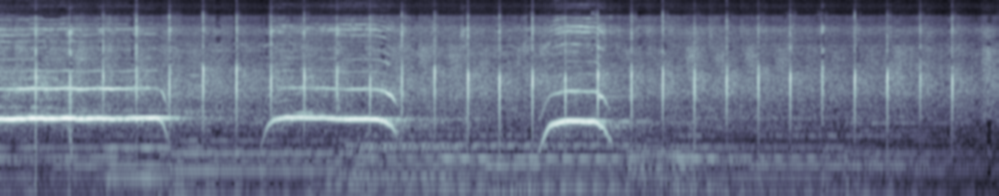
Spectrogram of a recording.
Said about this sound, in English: If at any point you served in the military, we just want to honor you. Just stand for a moment so we can give you a thunderous applause.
